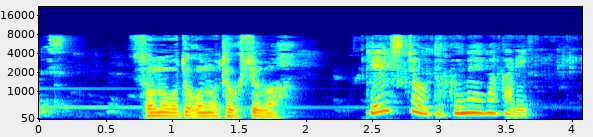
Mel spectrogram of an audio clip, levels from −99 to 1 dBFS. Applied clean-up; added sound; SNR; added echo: classical method log-MMSE.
